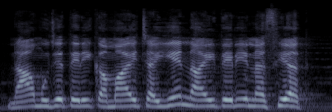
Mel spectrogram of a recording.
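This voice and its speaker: A woman's voice: on the high side, level tone, moderate pace, fairly bright tone, natural voice. A woman voicing a hot-headed, domineering young husband in a moral story, barking out orders. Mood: angry, domineering. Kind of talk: Hindi moral story dramatization. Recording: music behind the voice.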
